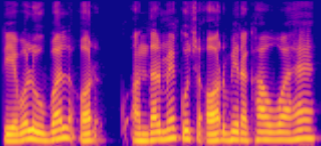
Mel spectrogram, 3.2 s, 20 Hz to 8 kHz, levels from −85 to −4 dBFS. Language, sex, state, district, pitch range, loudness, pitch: Hindi, male, Jharkhand, Garhwa, 145-175 Hz, -15 LUFS, 155 Hz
